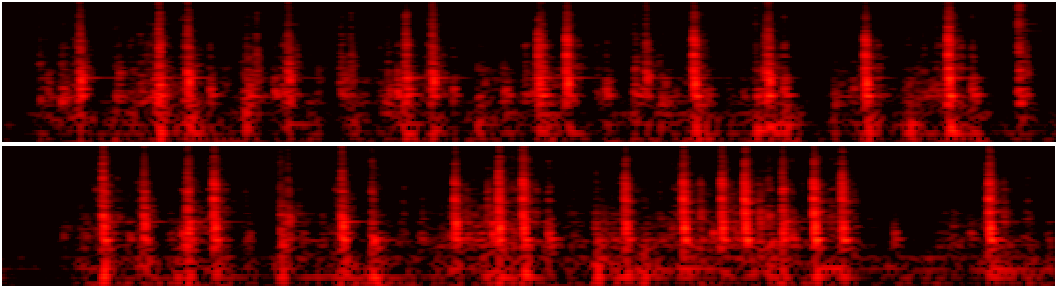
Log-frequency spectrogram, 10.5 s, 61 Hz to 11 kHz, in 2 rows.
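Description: Fingertips type steadily on the keys of a teal metal Olivetti Lettera 22 portable typewriter, producing quick, dry mechanical clacks with a bright edge. The keystrokes run in a steady stream with a brief pause about halfway through. Each clack dies away almost instantly.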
